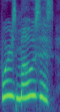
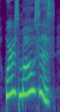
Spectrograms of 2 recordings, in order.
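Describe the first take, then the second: First: High, loud frightened wail; terrified crowd calling for Moses. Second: Even higher, louder desperate wail; the cry climbs into full panic; crowd's frantic repeat, pitched up further. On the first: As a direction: cry out for the leader in panic. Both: Acted. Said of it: "the people wailed".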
